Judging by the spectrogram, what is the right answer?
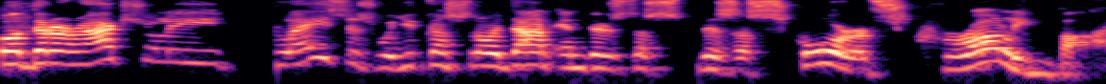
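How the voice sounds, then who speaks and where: With lively intonation and big swings in loudness, a high-pitched man talks at a moderate pace. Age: 60s. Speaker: jazz pianist. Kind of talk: casual interview.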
